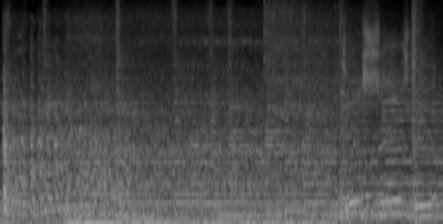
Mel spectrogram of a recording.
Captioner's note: engine Revving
